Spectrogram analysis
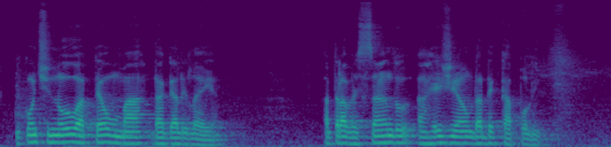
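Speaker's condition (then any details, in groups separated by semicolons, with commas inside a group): No condition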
